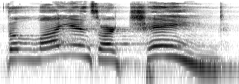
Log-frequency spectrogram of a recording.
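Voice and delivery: very slow, loud proclamation; slow booming announcing voice. Retold or imitated. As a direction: call out from the castle. Voice from the castle.

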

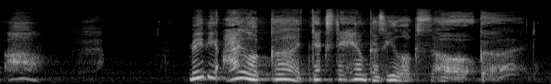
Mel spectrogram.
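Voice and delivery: breathy whispered inner thought; mock confiding whisper. Wife confessing why she liked her handsome husband, playful whisper. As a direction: whisper it like a secret admission.

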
